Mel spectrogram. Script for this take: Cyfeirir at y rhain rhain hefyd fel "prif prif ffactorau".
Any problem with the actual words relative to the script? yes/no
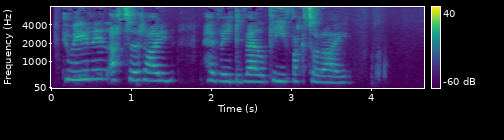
yes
